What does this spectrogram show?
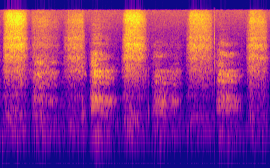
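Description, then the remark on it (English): Quick, shallow breaths from a stressed person puff in and out in a steady, hurried rhythm, about eight short breaths with no talking, sounding tense and strained. “And you're breathing shallow.”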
